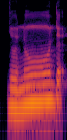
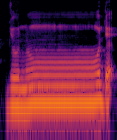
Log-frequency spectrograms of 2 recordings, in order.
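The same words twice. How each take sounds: First: The last vowel is held for two beats. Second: The last vowel is held for four beats. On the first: "dua harakat"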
